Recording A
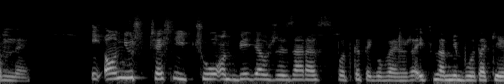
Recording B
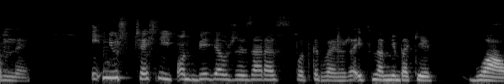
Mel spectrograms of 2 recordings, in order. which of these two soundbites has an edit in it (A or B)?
B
